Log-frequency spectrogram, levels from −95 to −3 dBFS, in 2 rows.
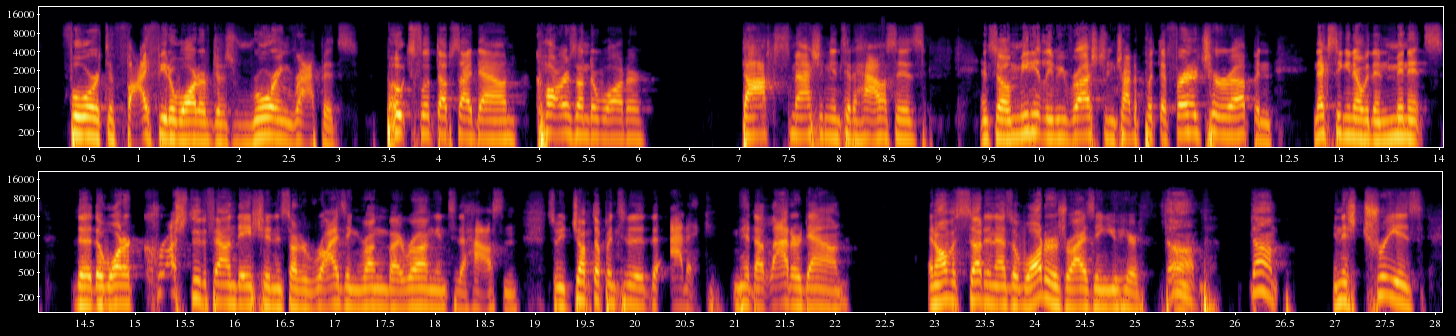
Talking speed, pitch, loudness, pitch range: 190 wpm, 155 Hz, -20 LUFS, 140-170 Hz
